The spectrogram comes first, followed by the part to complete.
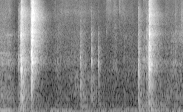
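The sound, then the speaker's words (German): Marbles clack together sharply during play on the first floor, two quick hard clicks close together, then a pause with faint small ticks before one more crisp knock. The hits are loud, with no talking. “Die Geräusche kamen aus dem ersten Stock, und zwar war, waren dort zwei Gestalten, eine schwarz und eine ganz weiß, und diese spielten gerade mit Knicks.”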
